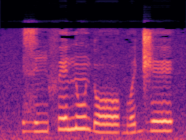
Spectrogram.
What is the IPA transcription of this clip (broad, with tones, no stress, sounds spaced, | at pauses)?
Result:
z i˨ f e˦ n ũ˦ ɗ oː˨ ɡʷ ɪ˨˦ d͡ʒ e˦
